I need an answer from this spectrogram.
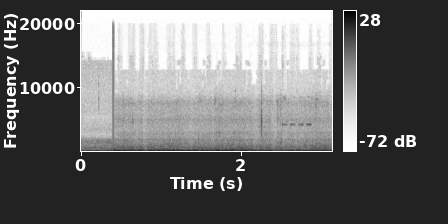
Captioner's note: engine, air conditioner blower on "high", interior creaking sounds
